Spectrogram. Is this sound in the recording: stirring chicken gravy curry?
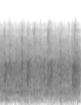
no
